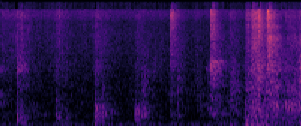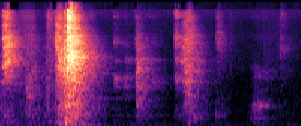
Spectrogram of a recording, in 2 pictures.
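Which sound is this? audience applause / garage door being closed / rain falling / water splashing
garage door being closed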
